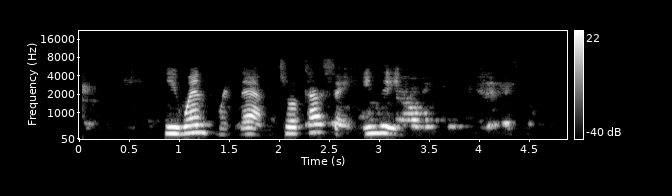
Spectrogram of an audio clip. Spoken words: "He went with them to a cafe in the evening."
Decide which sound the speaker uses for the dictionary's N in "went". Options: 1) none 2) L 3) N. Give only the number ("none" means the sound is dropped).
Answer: 3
